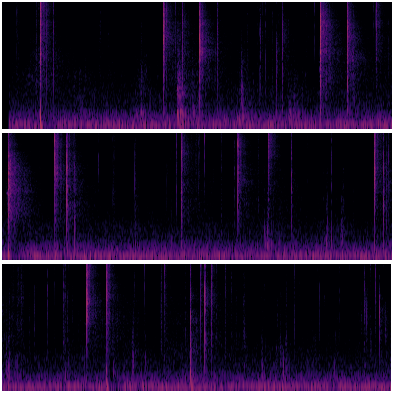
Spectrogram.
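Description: A wood fire crackles and pops close by.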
